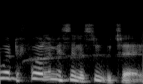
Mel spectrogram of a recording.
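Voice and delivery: squeaky high "what the"; shocked falsetto at the failed link; mock disbelief. Blocked viewer reacting, high mock surprise. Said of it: "I'm like".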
